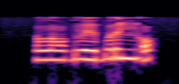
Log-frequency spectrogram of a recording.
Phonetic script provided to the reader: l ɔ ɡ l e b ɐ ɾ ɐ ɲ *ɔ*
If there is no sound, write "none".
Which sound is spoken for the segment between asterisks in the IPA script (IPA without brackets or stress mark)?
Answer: ɔ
